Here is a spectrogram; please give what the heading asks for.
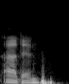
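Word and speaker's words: Aden: like the airport works I guess the stress on the first syllable it's add-in you so yes we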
